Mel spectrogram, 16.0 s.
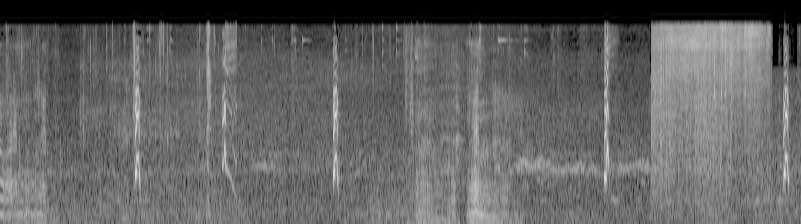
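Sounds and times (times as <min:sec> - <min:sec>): dog yipping: 0:02.7 - 0:02.9, 0:04.4 - 0:04.8, 0:06.6 - 0:06.9, 0:12.1 - 0:12.4, 0:15.1 - 0:15.9.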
